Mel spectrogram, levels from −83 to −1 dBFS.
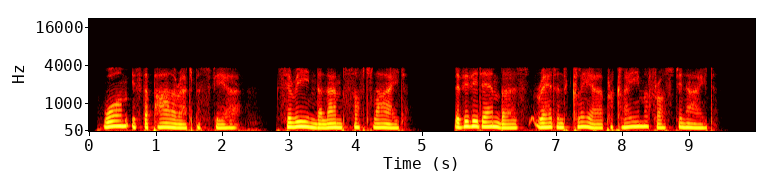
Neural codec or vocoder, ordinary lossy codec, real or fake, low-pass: none; AAC, 32 kbps; real; 3.6 kHz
